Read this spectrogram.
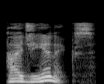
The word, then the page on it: hygienics: British English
